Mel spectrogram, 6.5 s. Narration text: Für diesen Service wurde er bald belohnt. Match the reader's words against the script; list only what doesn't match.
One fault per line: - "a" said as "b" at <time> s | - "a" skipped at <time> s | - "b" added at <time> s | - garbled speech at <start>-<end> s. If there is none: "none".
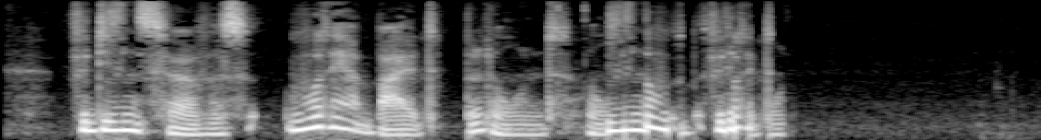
- garbled speech at 3.7-4.9 s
